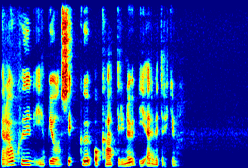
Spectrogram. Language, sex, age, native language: Icelandic, male, 40-49, Icelandic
